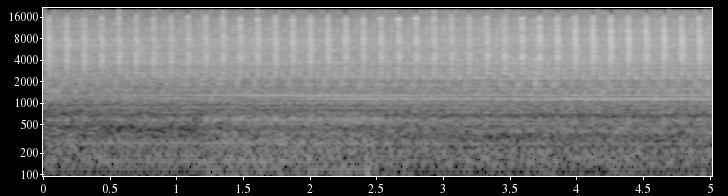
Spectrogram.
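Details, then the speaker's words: Hyundai Accent about a minute after a cold start, not yet warm: sharp, even ticking about four per second over idle, which the owner calls hydraulic lifter knock; it now comes more often and lasts longer, driven like this three to four years. "Это сейчас гидравлические толкатели клапанов. Многие говорят, что так ездить не следует , но я езжу уже три года, может быть, четыре , и, кажется, никаких проблем пока не возникало."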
